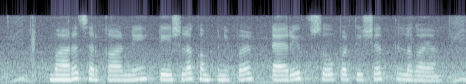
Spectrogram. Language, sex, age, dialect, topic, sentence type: Hindi, female, 25-30, Hindustani Malvi Khadi Boli, banking, statement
